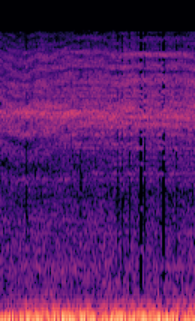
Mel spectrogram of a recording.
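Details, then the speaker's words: Big crane pulled by a Peterbilt with a blown rear tire, recorded near the rear: a steady loud hiss over wind rumble. The observer suspects a busted air line is leaking. "It's got a blown tire in the back there. It sounds like he busted an airline. You can hear it leaking. It's right there."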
